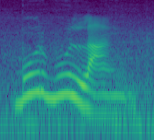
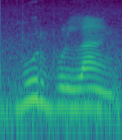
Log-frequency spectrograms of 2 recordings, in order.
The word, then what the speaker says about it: Bourboulenc: E tem um nome que eu adoro pronunciar, Bourboulang.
